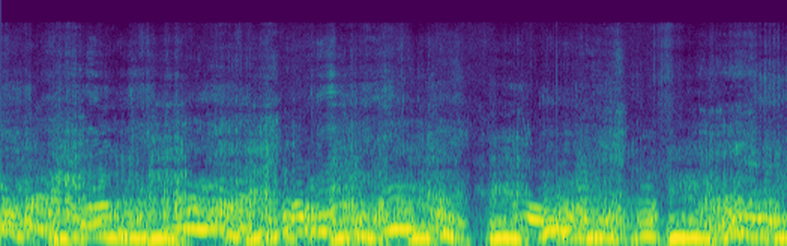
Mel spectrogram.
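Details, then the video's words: Deep, rhythmic lion roars: a continuous series of low, throaty grunts, each under a second, repeated steadily with a brief lull midway. "Best Lion Roars!"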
